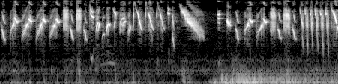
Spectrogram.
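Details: Continuous European goldfinch song: lively, liquid twittering of varied high notes in rapid succession, with a slurred downward note midway and a buzzy trill at the close. A faint low rumble joins partway through.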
